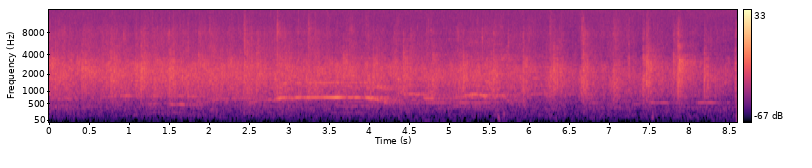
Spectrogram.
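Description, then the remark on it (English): A church audience claps their hands to the Lord in sustained, dense applause, with some faint voices and cheers rising above the steady clatter. “Clap your hands to the Lord and give God praise.”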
